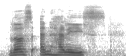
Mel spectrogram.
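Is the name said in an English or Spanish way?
Spanish. The name is said with Spanish pronunciation. The speaker calls it right.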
